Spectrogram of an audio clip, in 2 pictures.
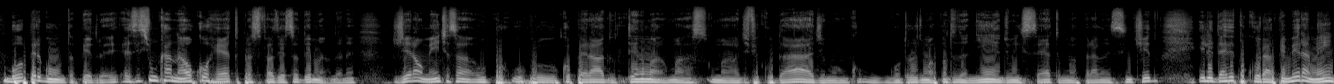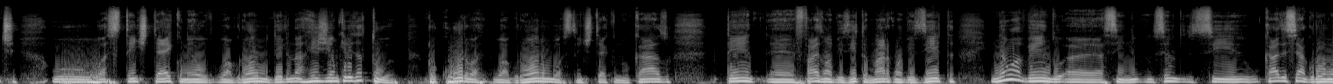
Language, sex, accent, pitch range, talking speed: Portuguese, male, Brazilian, 105-130 Hz, 185 wpm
